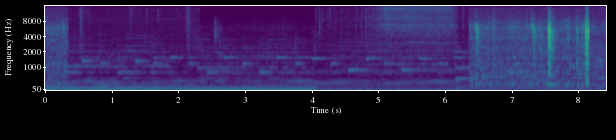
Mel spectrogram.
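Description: An embroidery machine runs a placement stitch for the centre of a felt cauldron design on a Halloween treat bag, giving steady tonal motor hums that shift pitch, followed by sharper clicks and taps.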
